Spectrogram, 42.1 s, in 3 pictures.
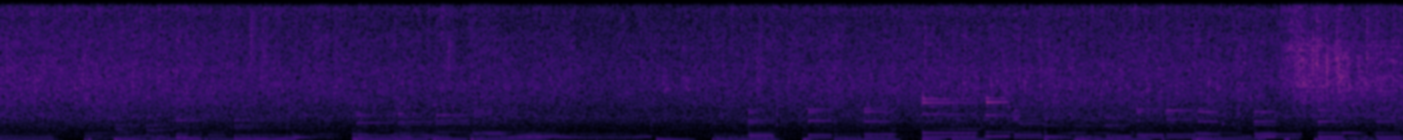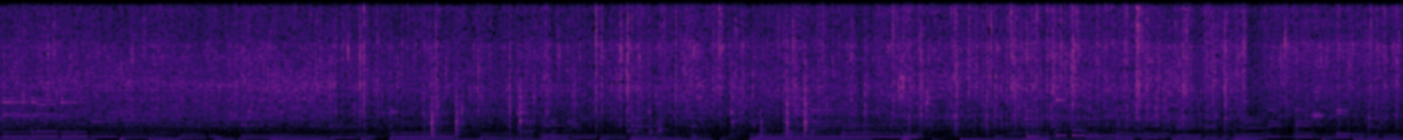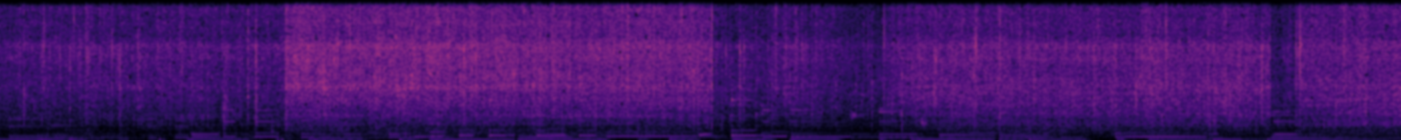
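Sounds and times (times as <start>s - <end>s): potato pancakes sizzling in oil: 0.0s - 42.0s
spoon tapping and scraping pan: 18.2s - 22.3s.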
